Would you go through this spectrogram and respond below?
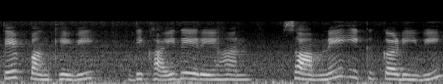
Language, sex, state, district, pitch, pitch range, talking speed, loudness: Punjabi, female, Punjab, Pathankot, 245 Hz, 225-275 Hz, 150 wpm, -19 LUFS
